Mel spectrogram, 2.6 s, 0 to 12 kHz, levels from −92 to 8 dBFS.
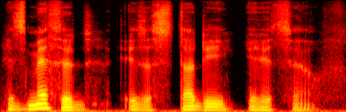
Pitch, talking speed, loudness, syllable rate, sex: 90 Hz, 160 wpm, -22 LUFS, 4.3 syllables/s, male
